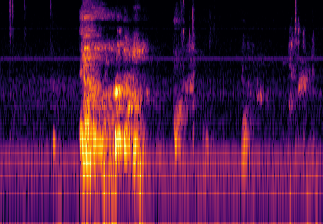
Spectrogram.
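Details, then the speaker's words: An adult roommate who is unwell gives one muffled, rough off-mic cough, then a few faint smaller sounds: cough. "I know you can hear my roommate she's coughing so she's not feeling well today"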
